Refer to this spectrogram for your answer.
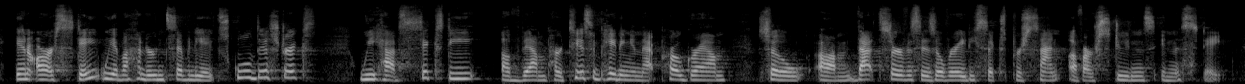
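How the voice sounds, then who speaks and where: On a very clean recording with a silent background, a woman with an ordinary speaking voice talks at a moderate pace, fairly high in pitch with ordinary pitch variation. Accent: American. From Philadelphia, US. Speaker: state education official, panelist. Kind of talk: conference panel talk.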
